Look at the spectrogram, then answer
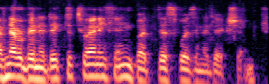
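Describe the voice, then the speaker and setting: A man speaks with a Swiss German accent. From Switzerland. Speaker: crime fiction author. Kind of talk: casual chat.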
